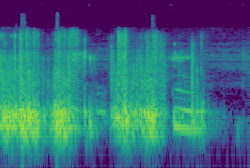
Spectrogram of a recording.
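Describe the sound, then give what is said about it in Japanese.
Fairly loud rustling of clothing or fabric in several rough bursts, as if someone is shifting around, followed by a short humming tone before it fades out. “あんまり動かないでください。ガサガサ音してますよ。”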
